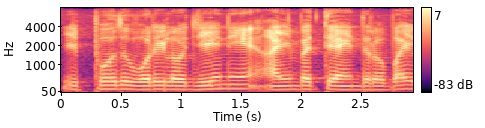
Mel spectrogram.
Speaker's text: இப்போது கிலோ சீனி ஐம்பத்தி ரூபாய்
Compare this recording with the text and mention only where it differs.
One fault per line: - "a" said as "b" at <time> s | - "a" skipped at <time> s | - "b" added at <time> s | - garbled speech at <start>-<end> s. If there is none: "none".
- "ஒரு" added at 0.6 s
- "ஐந்து" added at 2.3 s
